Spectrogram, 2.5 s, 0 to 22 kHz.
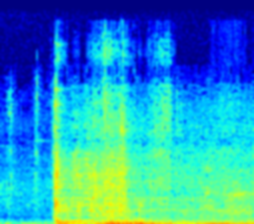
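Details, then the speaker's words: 2001 Suzuki Katana 4x4, hood open: short crank, starts on the first try and settles into a very smooth, quiet, low steady idle with almost no noise, no misses or knocks; normal engine start. "Sekali start langsung nyala. Jadi mesinnya sangat halus kalau ini. Hampir tidak ada suara."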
